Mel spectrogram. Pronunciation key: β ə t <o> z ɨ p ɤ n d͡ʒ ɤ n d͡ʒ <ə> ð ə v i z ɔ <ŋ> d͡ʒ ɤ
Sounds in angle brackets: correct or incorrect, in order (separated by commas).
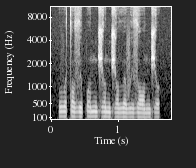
incorrect, incorrect, incorrect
